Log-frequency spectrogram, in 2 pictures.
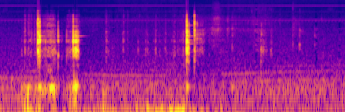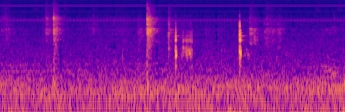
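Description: Scattered sharp clicks and knocks of gear being handled on the ice. The loudest come in the first two seconds over a low rumble, then a few lighter clicks follow.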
